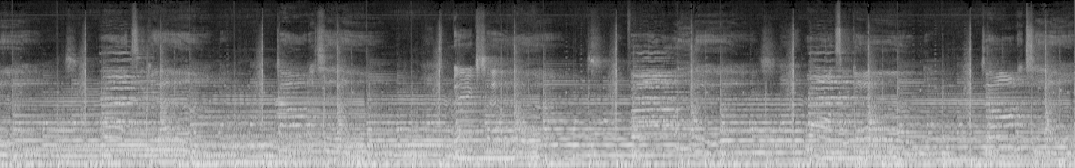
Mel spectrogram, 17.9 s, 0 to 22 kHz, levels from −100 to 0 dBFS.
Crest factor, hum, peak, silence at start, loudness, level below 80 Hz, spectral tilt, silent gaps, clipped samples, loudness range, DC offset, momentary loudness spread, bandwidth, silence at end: 14 dB; none; -2 dBFS; 0 s; -17 LUFS; -22 dBFS; -6.5 dB/octave; none; under 0.1%; 1 LU; under 0.1%; 3 LU; 13.5 kHz; 0 s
